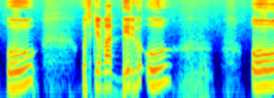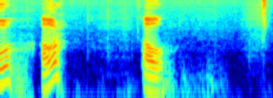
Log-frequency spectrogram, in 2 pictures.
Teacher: जो ओष्ठ की आकृति है वो क्या हो जाएगी? गोल हो जाएगी। · वृत्ताकार स्वर में ओठों की आकृति गोल हो जाती है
